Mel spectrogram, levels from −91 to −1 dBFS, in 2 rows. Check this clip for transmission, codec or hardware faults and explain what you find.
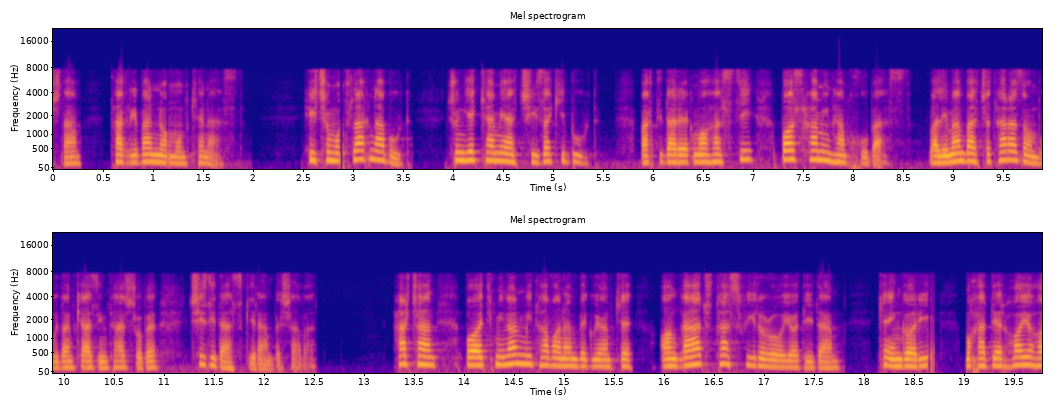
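The clip has packet loss on an ADPCM call, heard four times. Brief silent holes appear at 1.14–1.17 s, 2.87–2.93 s and 11.43–11.45 s. Near 18.64–18.77 s there is a cluster of about ten lost packets scattered over 120 ms. Each missing chunk is filled with silence, and the decoder's predictor and step size drift away from the sender's. Speech then resumes slightly distorted before recovering. That recovery, not a clean restart, separates it from simple dropouts. The G.722 wideband sound stays clear.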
